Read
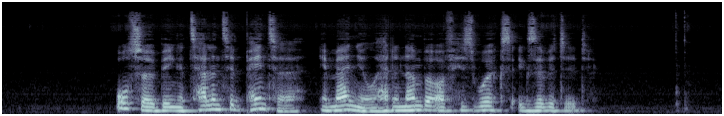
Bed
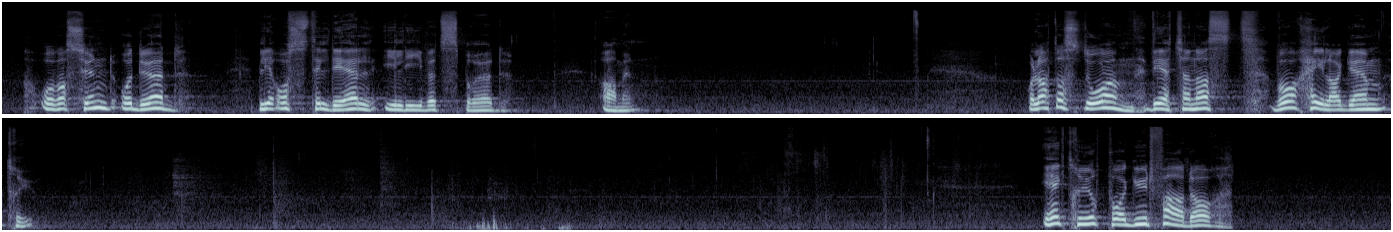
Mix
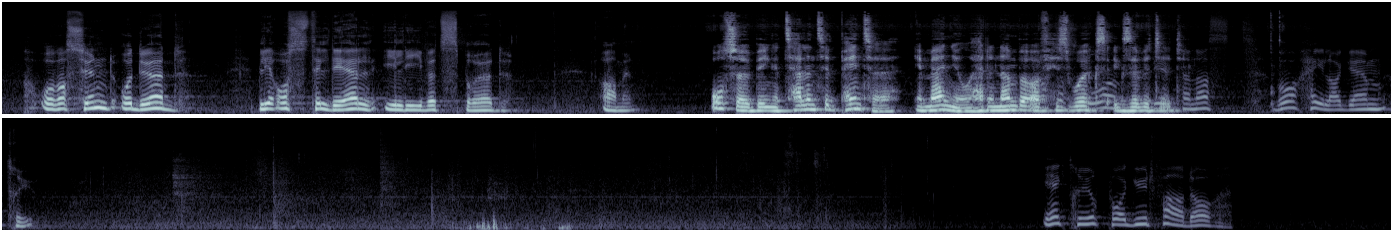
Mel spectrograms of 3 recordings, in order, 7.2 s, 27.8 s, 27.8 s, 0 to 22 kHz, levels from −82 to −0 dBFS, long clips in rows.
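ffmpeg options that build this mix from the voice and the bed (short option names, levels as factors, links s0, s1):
-filter_complex "[0:a]adelay=5950,volume=0.944[s0];[1:a]volume=8.41,afade=t=out:st=5.82:d=0.74:silence=0.11885,afade=t=in:st=13.64:d=1.44:silence=0.1,afade=t=out:st=21.11:d=2.12:silence=0.0891251[s1];[s0][s1]amix=inputs=2:normalize=0"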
